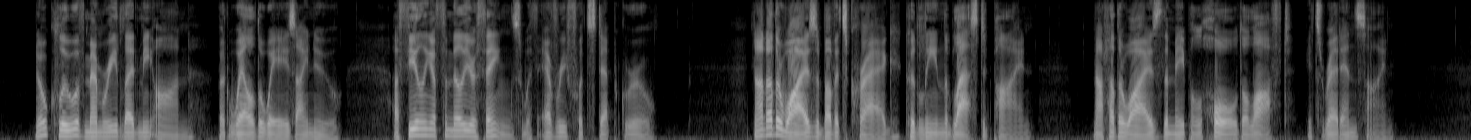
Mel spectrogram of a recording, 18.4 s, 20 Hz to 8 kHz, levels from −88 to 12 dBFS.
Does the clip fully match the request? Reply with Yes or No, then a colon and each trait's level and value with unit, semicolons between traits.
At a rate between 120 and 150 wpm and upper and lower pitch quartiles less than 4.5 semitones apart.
Yes: slow, 135 wpm; average, 4.1 semitones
